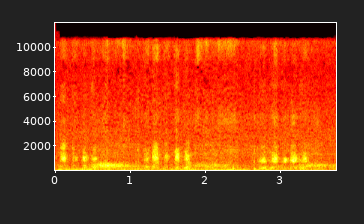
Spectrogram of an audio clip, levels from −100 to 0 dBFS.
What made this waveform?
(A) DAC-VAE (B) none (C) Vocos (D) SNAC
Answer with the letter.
C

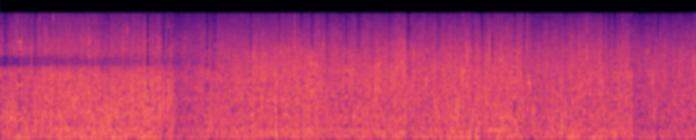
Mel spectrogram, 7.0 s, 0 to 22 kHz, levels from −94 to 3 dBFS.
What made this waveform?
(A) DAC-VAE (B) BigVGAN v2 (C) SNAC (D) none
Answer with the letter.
D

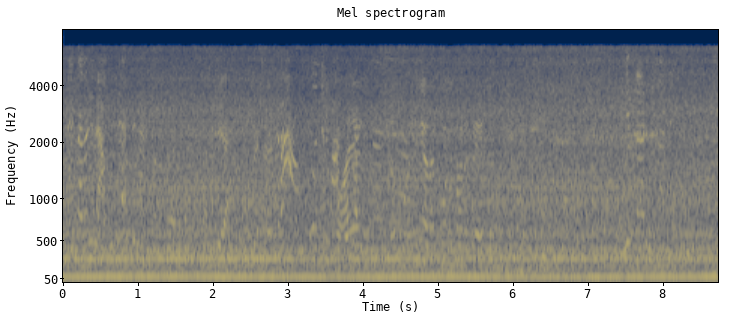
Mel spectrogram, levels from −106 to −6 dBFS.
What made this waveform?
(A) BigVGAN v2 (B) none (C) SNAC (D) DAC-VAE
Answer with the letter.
B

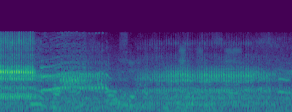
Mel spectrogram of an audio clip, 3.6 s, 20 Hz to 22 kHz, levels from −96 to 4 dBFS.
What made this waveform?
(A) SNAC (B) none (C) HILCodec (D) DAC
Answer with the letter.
B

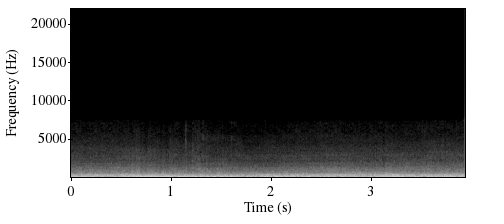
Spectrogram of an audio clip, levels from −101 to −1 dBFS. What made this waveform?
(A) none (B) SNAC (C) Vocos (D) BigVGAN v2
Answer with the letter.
B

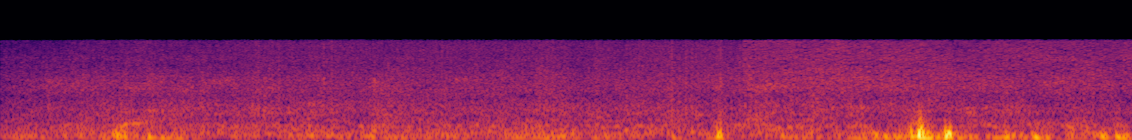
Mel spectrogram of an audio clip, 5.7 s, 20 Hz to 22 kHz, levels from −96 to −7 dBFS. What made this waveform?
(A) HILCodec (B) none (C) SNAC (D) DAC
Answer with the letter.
D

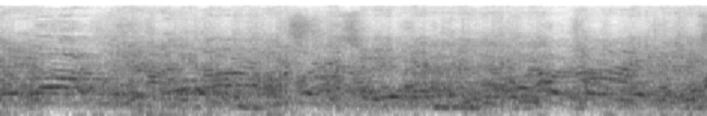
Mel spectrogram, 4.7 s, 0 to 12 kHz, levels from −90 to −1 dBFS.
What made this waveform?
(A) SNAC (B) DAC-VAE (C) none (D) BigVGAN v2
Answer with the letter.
C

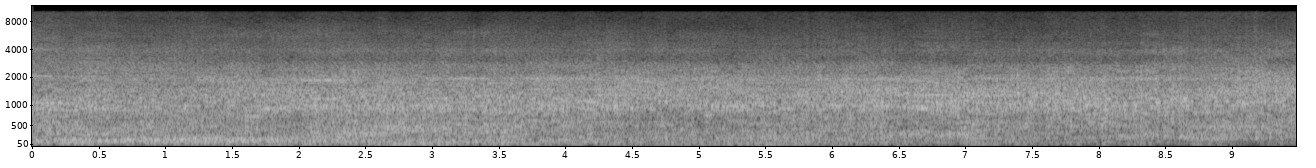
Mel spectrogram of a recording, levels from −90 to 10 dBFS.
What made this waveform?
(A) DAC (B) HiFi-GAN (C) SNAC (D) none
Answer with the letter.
C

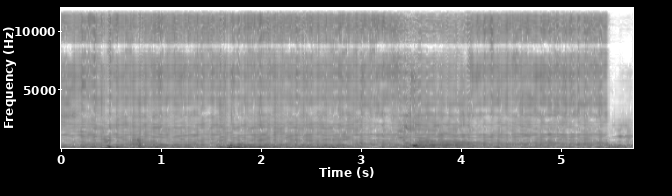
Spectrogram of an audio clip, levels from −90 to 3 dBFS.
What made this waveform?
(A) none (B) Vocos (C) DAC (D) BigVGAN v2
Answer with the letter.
D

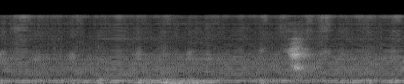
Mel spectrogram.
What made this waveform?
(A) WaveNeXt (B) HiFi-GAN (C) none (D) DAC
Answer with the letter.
A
